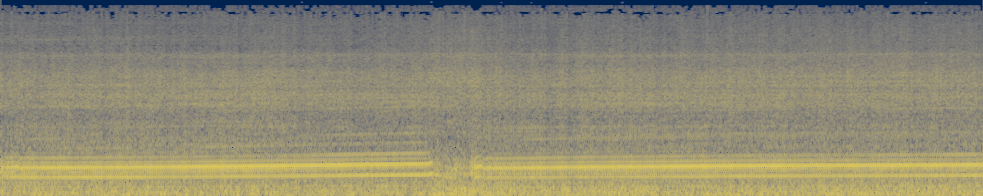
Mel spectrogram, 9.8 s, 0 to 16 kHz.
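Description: Yamaha R1 inline-four sport bike with a Toce exhaust pulling at highway speed. Its engine note climbs slowly, breaks and drops in pitch at an upshift about four and a half seconds in, then climbs again, with wind rush on the microphone underneath.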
